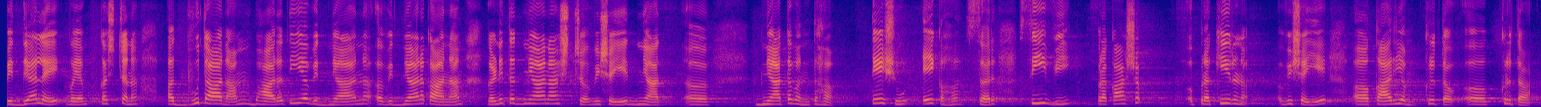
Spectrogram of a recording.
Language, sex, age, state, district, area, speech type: Sanskrit, female, 18-30, Maharashtra, Nagpur, urban, spontaneous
